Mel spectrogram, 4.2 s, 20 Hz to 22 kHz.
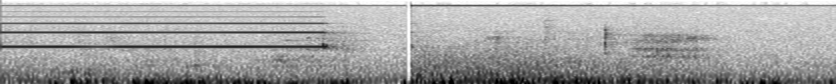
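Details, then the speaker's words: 1963-64 GE T238B AM/FM radio during repair: multimeter continuity tester touched to the tuning capacitor rotor gives a steady high beep for about 1.5 s, then cuts out, showing a short that needed cleaning. "Not good. Not good. There, see how it went away? Yeah, it's got a short in it."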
